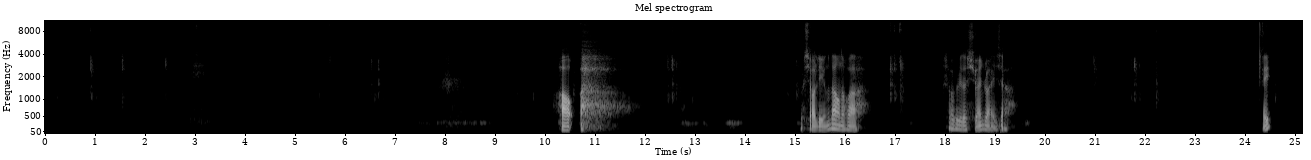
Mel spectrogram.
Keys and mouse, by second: 0.6 drag, 1.0 r, 1.6 g, 2.3 a, 2.5 a, 2.7-4.4 middle drag, 4.4 click, 4.6-5.8 middle drag, 5.8 g, 6.6 a, 6.7 a, 6.9-10.2 middle drag, 10.2 click, 10.3-11.2 middle drag, 11.2 g, 12.5 a, 12.6 a, 13.2-14.5 ctrl+middle drag, 14.5 click, 14.7 middle click, 15.4 g, 16.1-17.0 middle drag, 17.0 r, 20.6 middle click, 21.1 g, 21.7 a, 21.9 a, 22.1-25.1 middle drag.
